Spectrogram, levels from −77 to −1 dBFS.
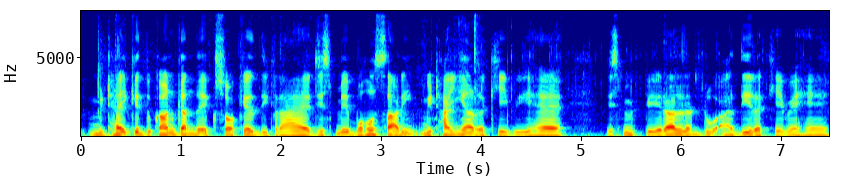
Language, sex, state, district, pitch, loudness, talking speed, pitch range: Hindi, male, Bihar, Araria, 115 Hz, -20 LUFS, 190 wpm, 110-135 Hz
